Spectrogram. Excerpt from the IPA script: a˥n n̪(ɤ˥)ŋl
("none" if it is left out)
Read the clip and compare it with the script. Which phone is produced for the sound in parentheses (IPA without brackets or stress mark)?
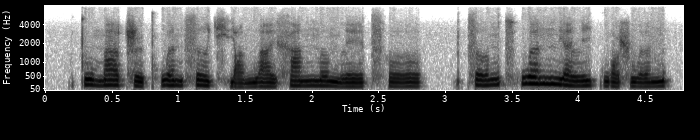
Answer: ɤ˥˩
